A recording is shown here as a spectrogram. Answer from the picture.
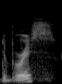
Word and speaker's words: debris: Actually, it's pronounced debris. There's lots of debris. But okay, I'm not French.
